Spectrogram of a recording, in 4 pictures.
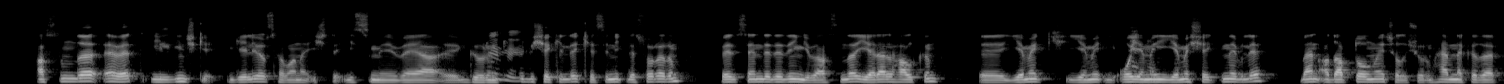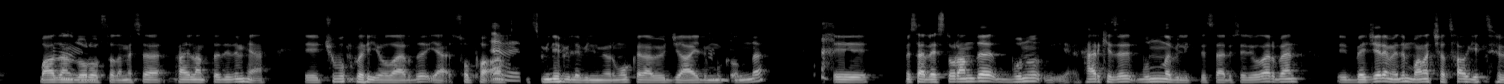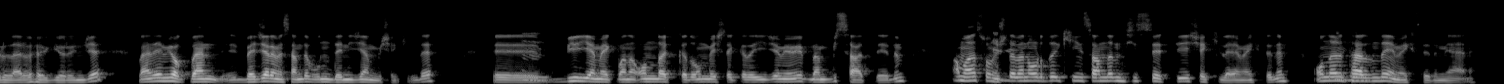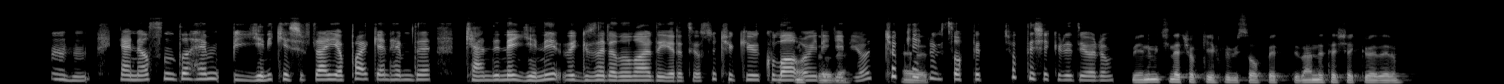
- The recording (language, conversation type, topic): Turkish, podcast, En unutamadığın yemek keşfini anlatır mısın?
- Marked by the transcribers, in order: laughing while speaking: "dedim ya, eee, çubukla yiyorlardı"; tapping; laughing while speaking: "Evet"; other background noise; other noise; laughing while speaking: "çatal getirdiler böyle görünce"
